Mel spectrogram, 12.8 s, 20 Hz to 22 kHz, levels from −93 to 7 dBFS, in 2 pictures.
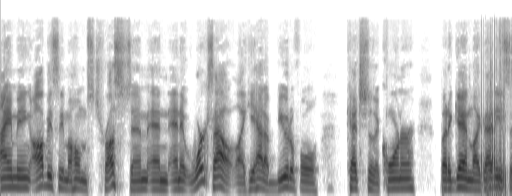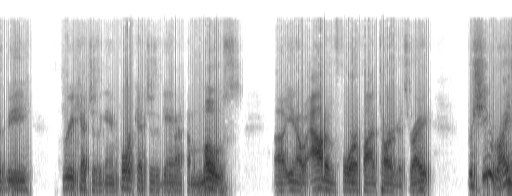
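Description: From 5.99 s to the end of the clip, the speech takes on a robotic rattle at 43.1 Hz, the signature of buffer tearing. The write and read positions in the output ring buffer have drifted until they cross within each period, so roughly a sixth of every buffer replays audio from about 50 ms earlier, with hard splices at both edges. The buzz rate fits a 1024-sample buffer, and it sounds only while speech is present.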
